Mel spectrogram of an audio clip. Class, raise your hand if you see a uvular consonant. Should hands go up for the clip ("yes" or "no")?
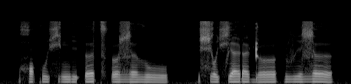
yes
